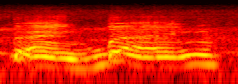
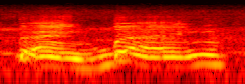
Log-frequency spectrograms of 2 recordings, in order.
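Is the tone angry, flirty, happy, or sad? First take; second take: sad; sad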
